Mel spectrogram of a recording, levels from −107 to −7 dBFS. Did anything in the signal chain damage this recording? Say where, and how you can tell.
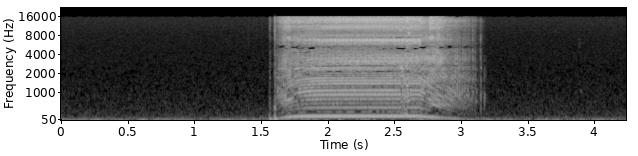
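Yes, at the codec: corrupt frames were decoded at 2.53–2.60 s as a loud burst near -10 dBFS spanning a few frames, and at 3.89 s as a faint blip. The misread gains and codes put energy at wrong frequencies for frame-length bursts, unlike concealed packet loss, which smears or mutes.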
